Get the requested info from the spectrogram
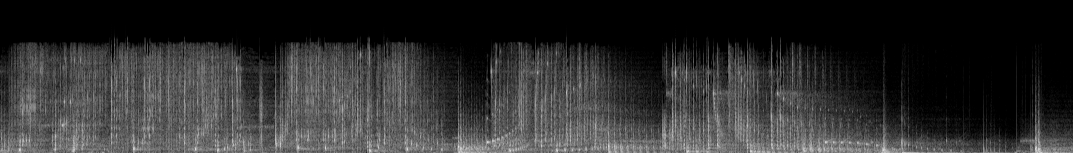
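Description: Experimental electronic soundtrack made of dense short pops and clicks and sliding tones that sweep up and down, with a deep low rumble coming in near the end.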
